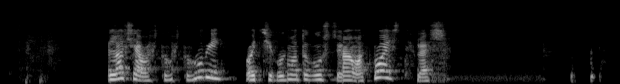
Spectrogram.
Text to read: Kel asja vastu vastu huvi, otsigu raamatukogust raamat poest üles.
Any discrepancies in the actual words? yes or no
no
